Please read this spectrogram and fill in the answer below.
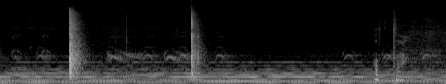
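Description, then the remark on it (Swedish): Crows flying around in the sky above an old cabin caw a few times at irregular intervals, harsh loud calls with the last two close together, all over a steady low droning background. “Men ovanför stugan så kan du se på himlen ett flertal olika fåglar flyga omkring där. Stora rovfåglar.”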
